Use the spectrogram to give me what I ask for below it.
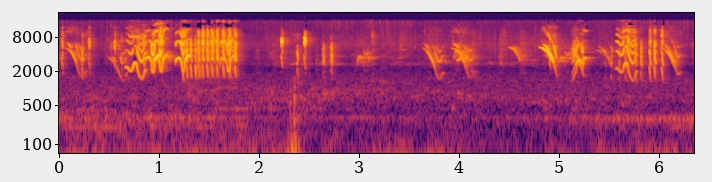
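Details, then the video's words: Lovebirds gathered at a garden feeder in suburban Pretoria, South Africa: a harsh buzzy rattle, a dull thump, then a run of sharp downslurred squeaks. "Lovebirds endlessly"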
